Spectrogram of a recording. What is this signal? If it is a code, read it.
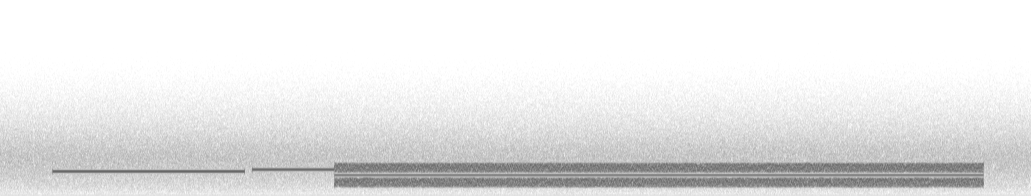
Dial-up modem handshake (low-speed, two carriers), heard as two whistles, then hiss, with hum.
